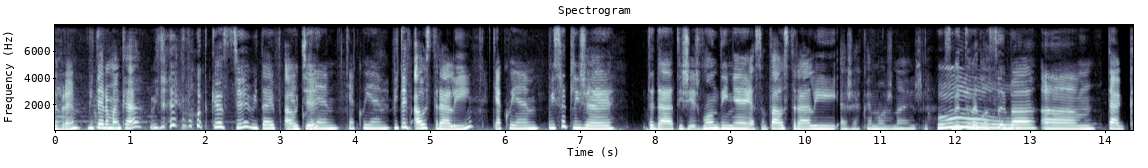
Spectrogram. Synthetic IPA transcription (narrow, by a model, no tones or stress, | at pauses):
d̪ɔbɾɛʋiːt̪ajɾɔmaŋkaʋit̪ajfpɔt̪kascɛʋit̪ajvʔaʊcɛmɟakujɛmʋiːt̪ajvaʊst̪ɾaːliːɟ̥akujɛmʋisʋɛt̪liʒɛ | t̪ɛd̪at̪iʒijɛʒʋlɔnd̪iːɲɛjasɔmvaʊst̪ɾaːliːʔaʒɛakɔjɛmɔʒnɛʒɛumɛt̪ɔʋalasɛba | t̪ak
